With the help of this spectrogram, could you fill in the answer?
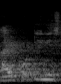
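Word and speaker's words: hypotenuse: थोड़ा स्पेलिंग सही कर लेना, पर हाइपोटीनियस बोलते हैं।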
